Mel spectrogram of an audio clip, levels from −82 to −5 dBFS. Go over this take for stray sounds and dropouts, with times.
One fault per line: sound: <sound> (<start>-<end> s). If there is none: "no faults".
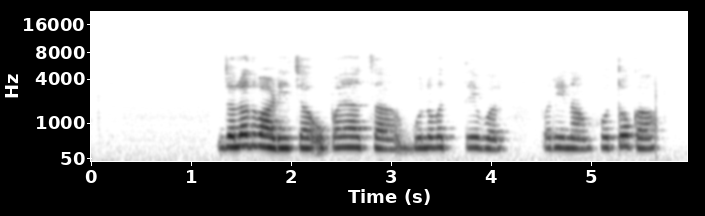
no faults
